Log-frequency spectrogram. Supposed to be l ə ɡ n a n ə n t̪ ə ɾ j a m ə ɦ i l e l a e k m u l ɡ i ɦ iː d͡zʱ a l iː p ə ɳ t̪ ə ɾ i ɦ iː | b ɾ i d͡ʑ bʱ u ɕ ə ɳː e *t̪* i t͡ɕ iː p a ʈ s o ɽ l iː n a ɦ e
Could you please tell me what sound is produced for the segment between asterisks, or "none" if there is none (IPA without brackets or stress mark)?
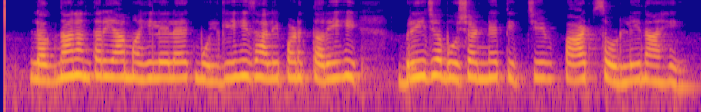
t̪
